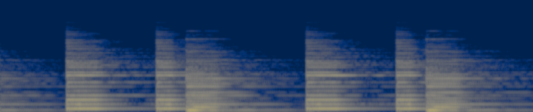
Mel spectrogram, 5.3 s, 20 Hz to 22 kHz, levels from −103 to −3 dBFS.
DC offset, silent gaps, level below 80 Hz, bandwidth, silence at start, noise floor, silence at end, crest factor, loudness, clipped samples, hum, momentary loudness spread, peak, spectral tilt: under 0.1%; none; -72 dBFS; 7.2 kHz; 0 s; -62 dBFS; 0.05 s; 16 dB; -42 LUFS; under 0.1%; none; 18 LU; -26 dBFS; -8.5 dB/octave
